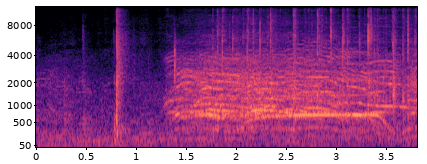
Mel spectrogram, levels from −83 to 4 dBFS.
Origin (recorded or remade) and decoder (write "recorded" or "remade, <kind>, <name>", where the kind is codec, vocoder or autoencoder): recorded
